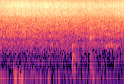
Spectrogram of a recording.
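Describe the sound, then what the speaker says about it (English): Vegan burger patties fry in a pan with a steady crackling sizzle, a few soft scraping stirs and taps breaking through the constant hiss. "frying it, making sure that it gets nice and seared as well."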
